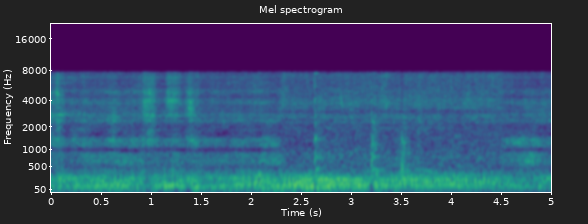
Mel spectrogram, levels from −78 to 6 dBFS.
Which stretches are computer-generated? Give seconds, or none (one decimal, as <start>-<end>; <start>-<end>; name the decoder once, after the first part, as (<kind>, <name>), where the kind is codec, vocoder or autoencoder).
0.0-2.3 (codec, SNAC); 4.5-5.0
